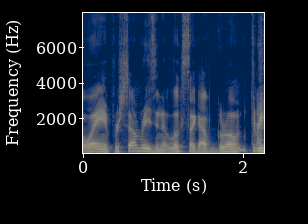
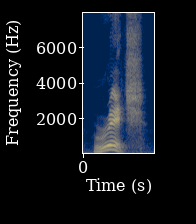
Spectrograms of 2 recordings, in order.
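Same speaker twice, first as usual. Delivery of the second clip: higher, louder gloating cry; gleeful shout; 7 semitones higher, 7 dB louder than usual. Acted. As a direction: gloat over the word. Villain gloating.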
